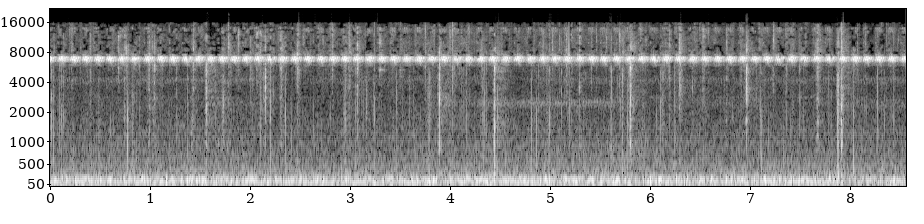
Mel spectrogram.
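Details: Natural night crickets in a dark forest beside a campfire in a tent: a high, thin pulsing trill repeating about four times a second without pause, over deep, steady fire crackling and a low rumbling hum.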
